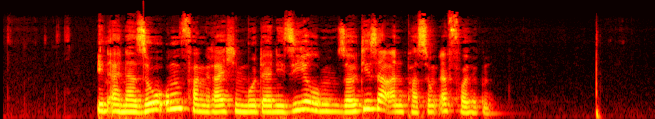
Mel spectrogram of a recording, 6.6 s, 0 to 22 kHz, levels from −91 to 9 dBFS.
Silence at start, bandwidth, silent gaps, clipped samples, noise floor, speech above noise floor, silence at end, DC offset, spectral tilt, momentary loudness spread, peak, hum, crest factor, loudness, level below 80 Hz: 0.95 s; 15 kHz; none; under 0.1%; -68 dBFS; 54 dB; 0.55 s; under 0.1%; -4.5 dB/octave; 8 LU; 0 dBFS; none; 16 dB; -15 LUFS; -50 dBFS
